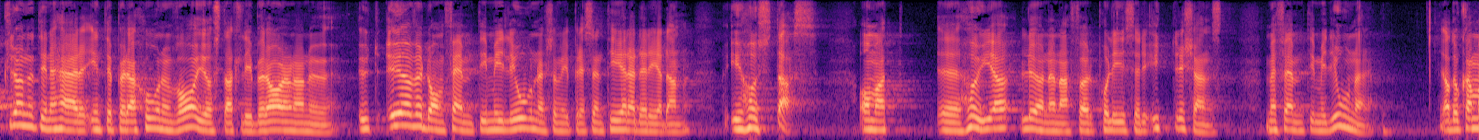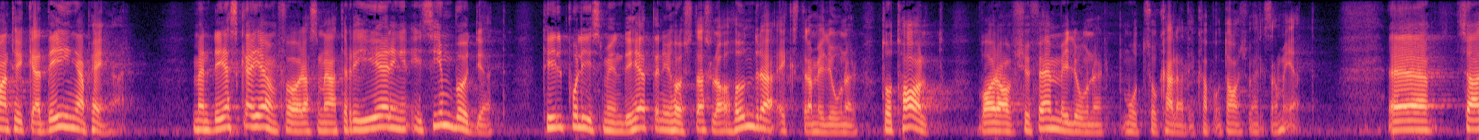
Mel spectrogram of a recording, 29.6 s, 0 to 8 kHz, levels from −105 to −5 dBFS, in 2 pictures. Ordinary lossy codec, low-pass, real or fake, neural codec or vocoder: none; none; real; none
